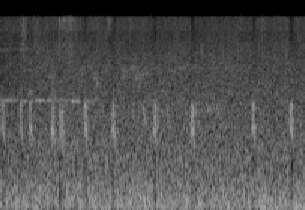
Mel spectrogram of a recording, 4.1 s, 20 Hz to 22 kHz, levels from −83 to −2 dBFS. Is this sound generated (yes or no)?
no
